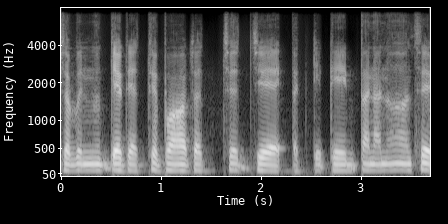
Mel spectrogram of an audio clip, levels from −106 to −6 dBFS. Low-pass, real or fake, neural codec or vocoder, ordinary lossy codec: 7.2 kHz; fake; codec, 16 kHz, 0.5 kbps, X-Codec, HuBERT features, trained on general audio; none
